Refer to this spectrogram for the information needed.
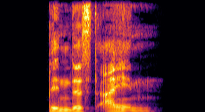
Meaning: inflection of einbinden: 1. second-person singular present 2. second-person singular subjunctive I
- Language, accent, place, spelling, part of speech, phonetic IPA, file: German, Germany, Berlin, bindest ein, verb, [ˌbɪndəst ˈaɪ̯n], De-bindest ein.ogg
